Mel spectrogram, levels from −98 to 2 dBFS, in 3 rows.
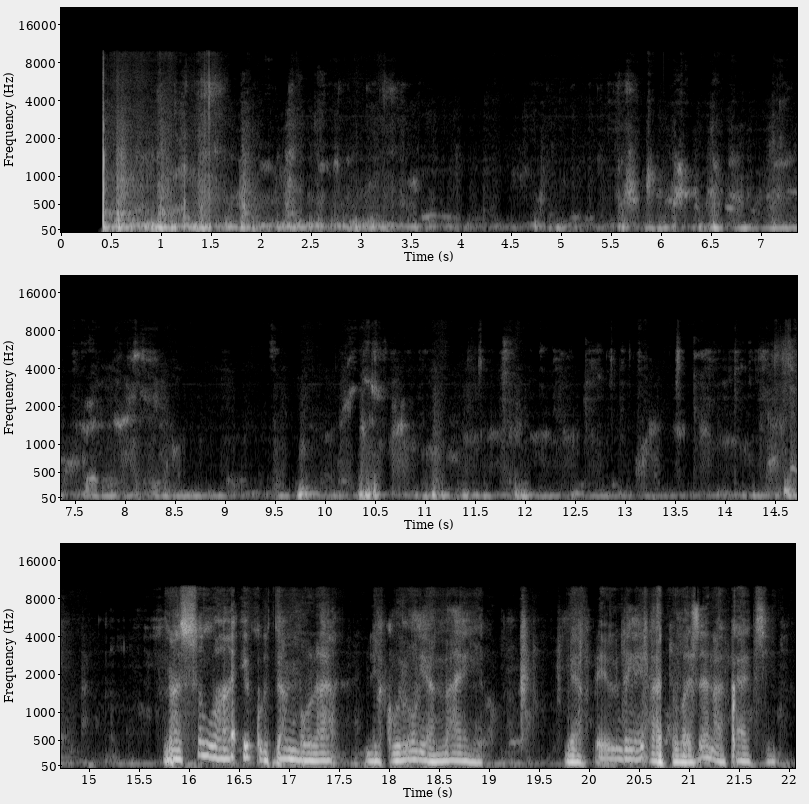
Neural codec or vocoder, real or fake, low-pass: codec, 24 kHz, 1.5 kbps, HILCodec; fake; 9.9 kHz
